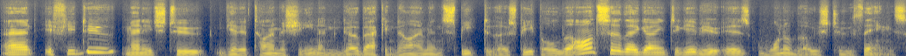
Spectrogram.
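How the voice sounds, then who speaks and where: With a South African accent, a man speaks in a dark, mellow tone with very wide pitch swings, over a quiet background with a dry, close sound and no echo. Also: medium pitch for a man, moderate pace. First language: Afrikaans. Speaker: math educator, YouTuber. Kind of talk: educational talk to camera. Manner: halting, with self-corrections.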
